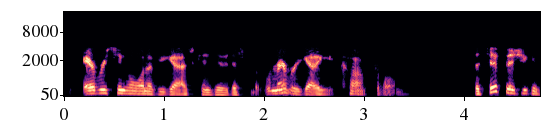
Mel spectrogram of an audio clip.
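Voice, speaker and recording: A man with a Mississippi accent talks at a very fast pace and medium pitch with lively intonation. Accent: Southern US (Mississippi). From US South, south Mississippi. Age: 40s. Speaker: trade industry trainer. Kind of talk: podcast interview. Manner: animated.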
